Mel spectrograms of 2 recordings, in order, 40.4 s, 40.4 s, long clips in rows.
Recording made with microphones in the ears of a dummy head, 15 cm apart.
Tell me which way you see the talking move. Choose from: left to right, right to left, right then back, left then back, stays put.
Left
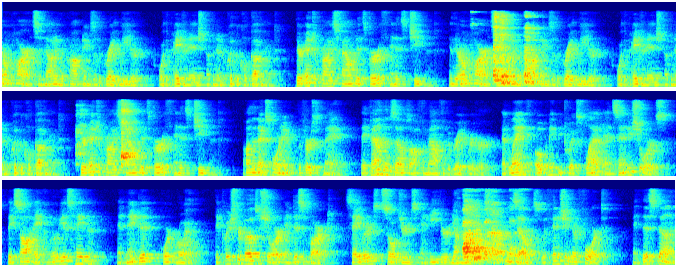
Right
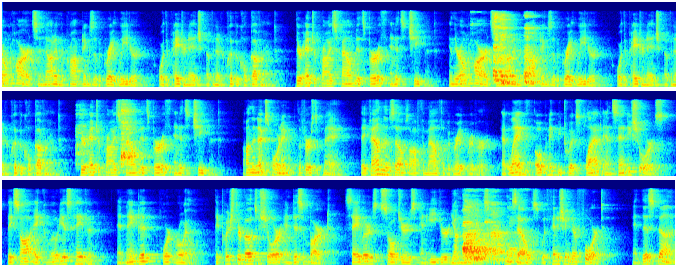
stays put.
